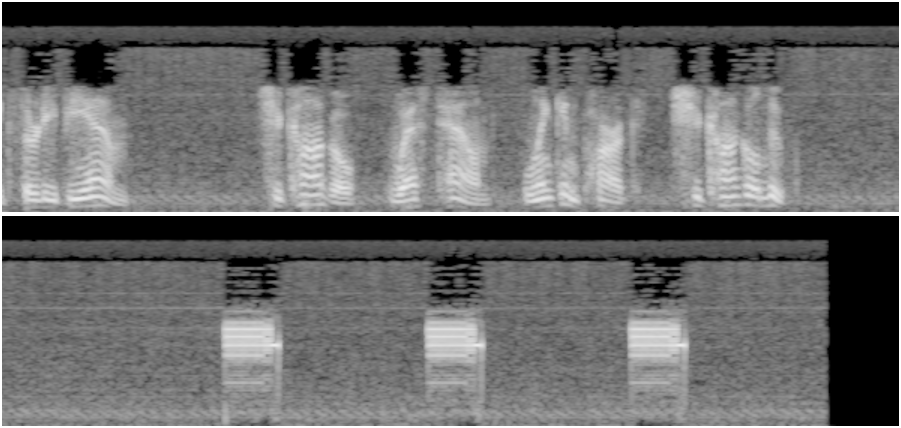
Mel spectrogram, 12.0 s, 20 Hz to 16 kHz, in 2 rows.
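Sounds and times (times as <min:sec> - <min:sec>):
shrill warbling data bursts: 0:07.5 - 0:07.9.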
